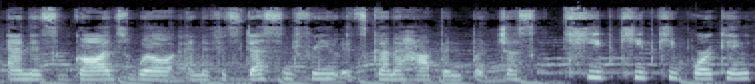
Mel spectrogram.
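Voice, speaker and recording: A woman in her thirties speaks earnestly and warmly about what a long journey taught her, her tone heartfelt and motivational. A clear music bed plays underneath her voice the whole time. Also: medium pitch, steady tone, moderate pace. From Canada. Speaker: performer recapping her tour. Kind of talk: reflective personal vlog.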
